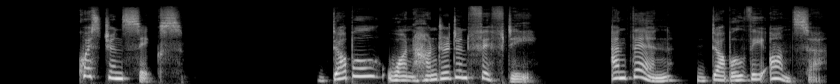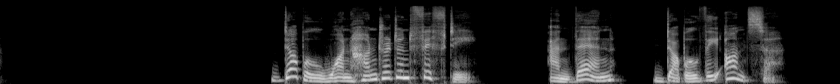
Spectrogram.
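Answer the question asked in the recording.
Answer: 600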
